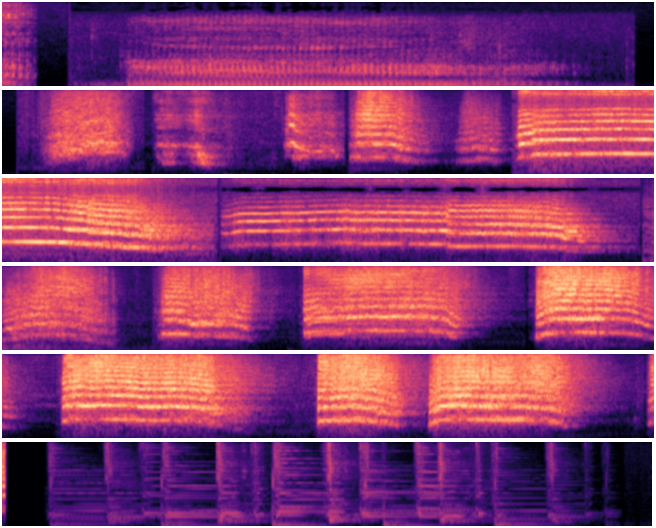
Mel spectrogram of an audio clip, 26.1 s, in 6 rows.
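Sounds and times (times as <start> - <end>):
elephants trumpeting: 6.2 - 21.3.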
